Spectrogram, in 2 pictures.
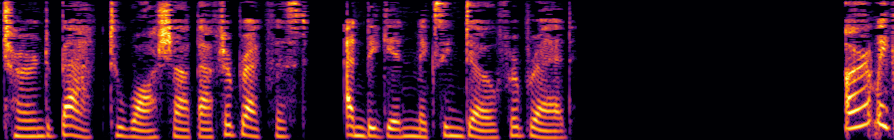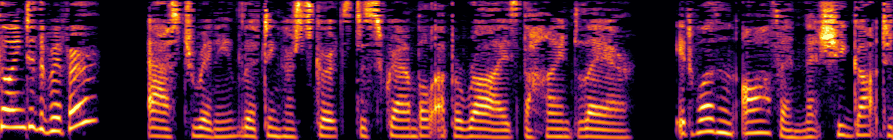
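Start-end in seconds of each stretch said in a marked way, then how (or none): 6.3-7.3 put-on high-pitched eager girl's question; questioning kid sister. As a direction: ask big brother in a high girl's voice. Girl questions her brother, high voice.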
